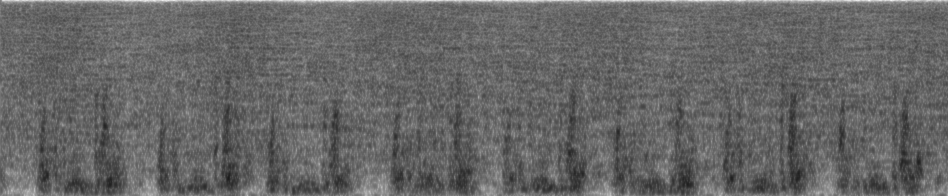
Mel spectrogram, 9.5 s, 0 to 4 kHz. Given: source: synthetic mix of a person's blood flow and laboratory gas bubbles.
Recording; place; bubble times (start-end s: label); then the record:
Doppler ultrasound of blood flow; precordium
4.15-4.28 s: bubbles
From the record:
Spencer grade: 2 (many but less than half of the cardiac periods contain bubble signals, singularly or in groups); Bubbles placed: only in the low amplitude regions of the cardiac cycle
